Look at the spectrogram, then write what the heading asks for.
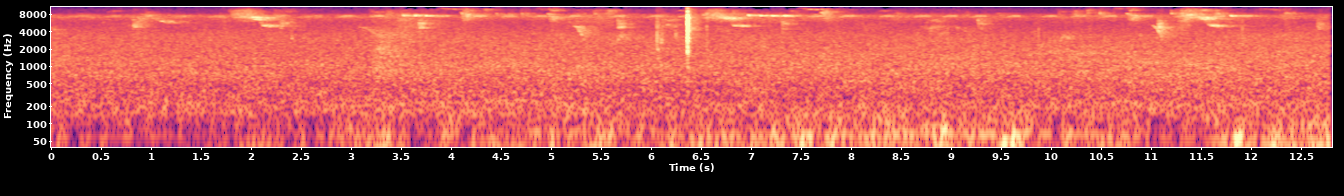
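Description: Small birds chirping now and then over a steady outdoor background hiss and low rumble, with one sharp click about halfway through.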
